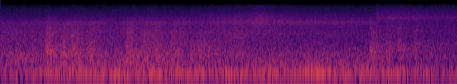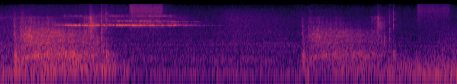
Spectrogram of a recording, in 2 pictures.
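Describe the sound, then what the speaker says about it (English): Rumbling subway train ride in Max Payne with a steady low roar, broken by a high metallic wheel squeal partway through, then quieter rolling. "the train doors had already shut behind me, and I was in for the ride"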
